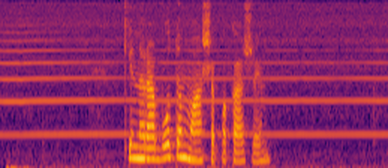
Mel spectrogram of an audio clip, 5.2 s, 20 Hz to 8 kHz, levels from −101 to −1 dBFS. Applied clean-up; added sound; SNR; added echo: none; Trumpet; 14 dB; none.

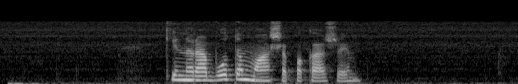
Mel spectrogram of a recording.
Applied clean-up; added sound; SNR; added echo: none; none; none; none.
